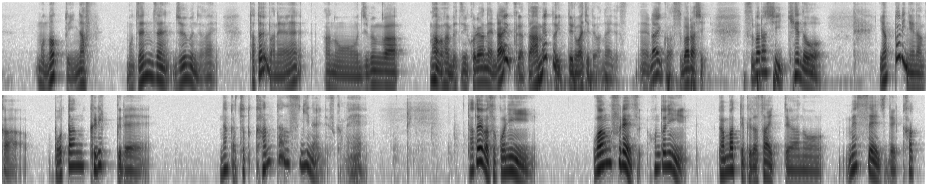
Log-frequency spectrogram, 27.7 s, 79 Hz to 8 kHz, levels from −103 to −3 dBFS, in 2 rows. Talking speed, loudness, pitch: 305 characters per minute, -24 LUFS, 150 Hz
